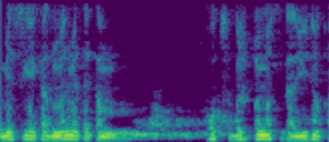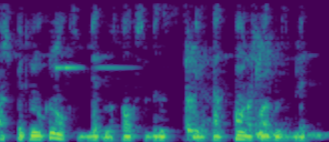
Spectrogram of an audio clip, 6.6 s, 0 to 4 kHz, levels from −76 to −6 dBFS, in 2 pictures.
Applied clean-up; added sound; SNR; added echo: classical method WPE with log-MMSE.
